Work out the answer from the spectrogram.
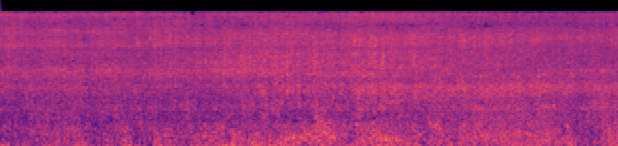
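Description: Steady heavy rain hiss with a low rumble underneath that swells about three seconds in and eases near the end.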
